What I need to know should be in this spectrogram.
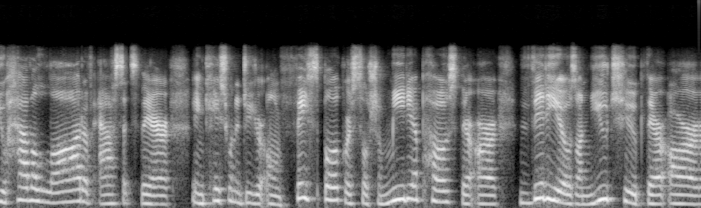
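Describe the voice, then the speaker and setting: A woman speaks fairly slowly in a plain, everyday voice, medium in pitch with ordinary pitch variation. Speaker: cruise line sales representative training travel agents. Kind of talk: webinar training presentation. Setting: online meeting recording.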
